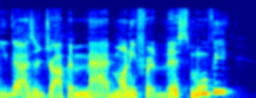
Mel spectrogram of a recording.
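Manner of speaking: ordinary delivery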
